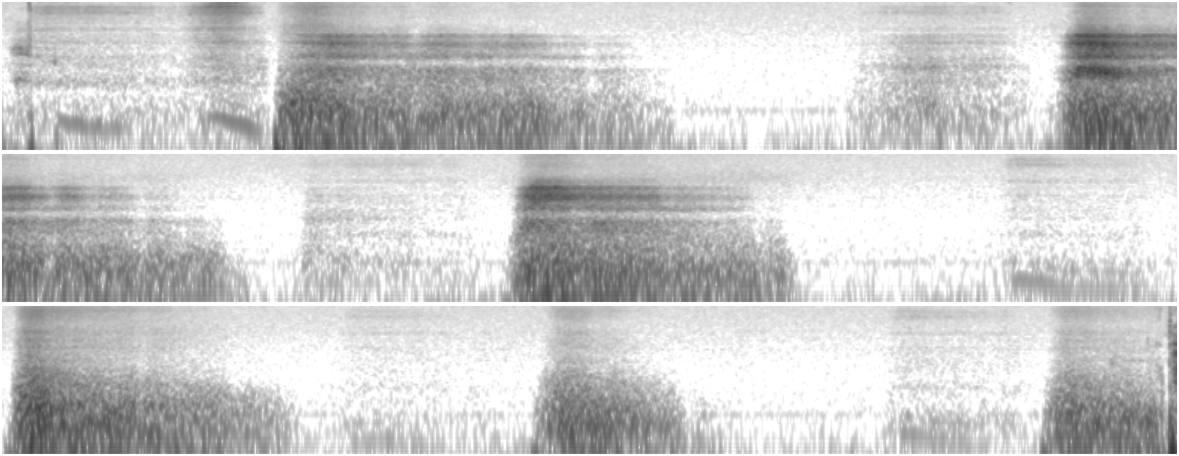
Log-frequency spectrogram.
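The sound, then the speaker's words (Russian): Breathy exhalations blown into a microphone for ASMR, about six of them at a slow, steady pace of roughly one every four seconds, each a soft airy rush with quiet pauses between and no talking. “Это дыхание или дуновение в микрофон.”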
